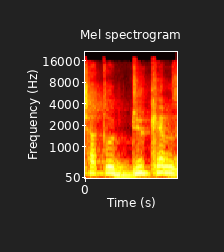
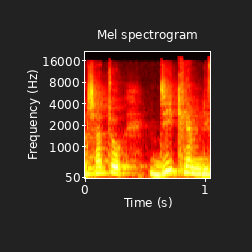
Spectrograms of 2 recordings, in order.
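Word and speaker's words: Château d'Yquem: Man sagt ja auch nicht Chateau Duquem, sondern Chateau Diquem. Die Franzosen sagen, Y wird I ausgesprochen. Ihr könnt doch nicht Syrah sagen.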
